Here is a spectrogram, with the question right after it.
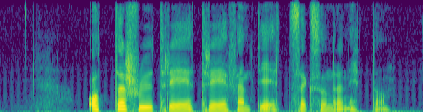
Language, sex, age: Swedish, female, 23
